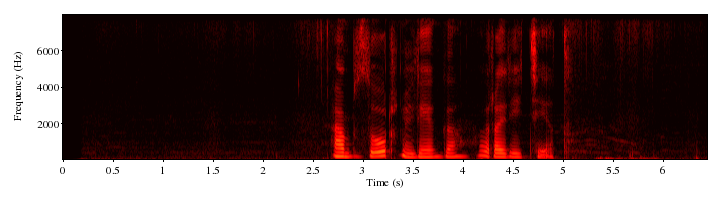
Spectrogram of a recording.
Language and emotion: Russian, neutral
